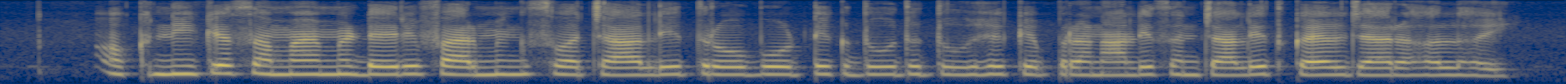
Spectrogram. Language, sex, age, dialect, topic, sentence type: Magahi, female, 56-60, Western, agriculture, statement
